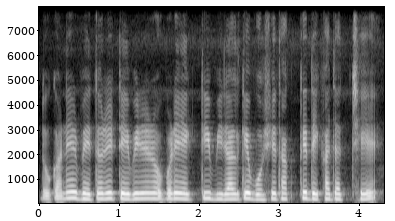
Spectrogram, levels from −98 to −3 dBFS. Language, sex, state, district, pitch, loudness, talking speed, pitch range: Bengali, female, West Bengal, Alipurduar, 220 Hz, -14 LUFS, 155 wpm, 210-225 Hz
